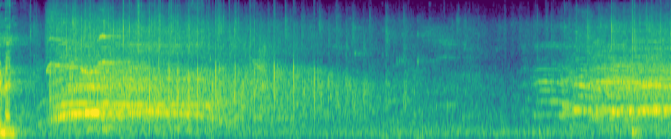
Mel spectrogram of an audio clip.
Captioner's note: applause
